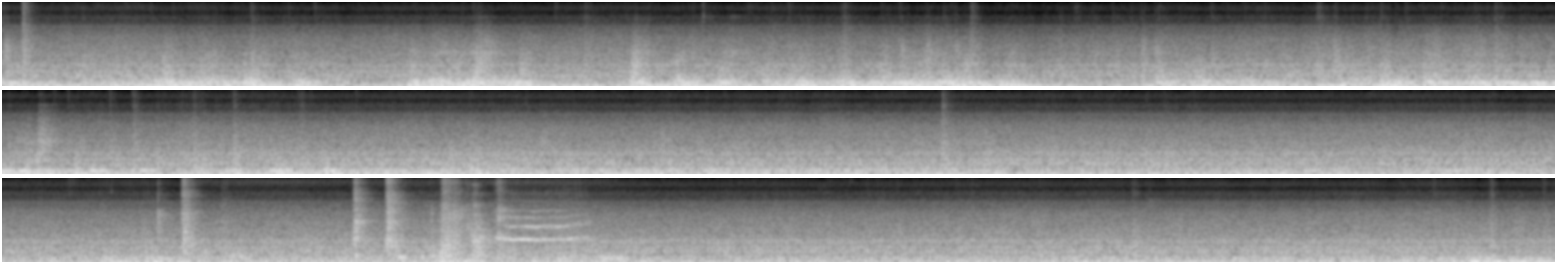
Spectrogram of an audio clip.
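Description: Steady low rumble of an NS ICM (Koploper) electric multiple unit running on the rails, heard inside the driver's cab. About two-thirds of the way through come a few sharp clicks, then a brief rising tone that levels off.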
